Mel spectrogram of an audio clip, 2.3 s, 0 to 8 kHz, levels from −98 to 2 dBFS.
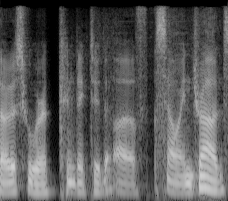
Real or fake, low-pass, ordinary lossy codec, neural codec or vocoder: fake; 7.2 kHz; MP3, 64 kbps; codec, 16 kHz, 0.5 kbps, X-Codec, HuBERT features, trained on general audio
